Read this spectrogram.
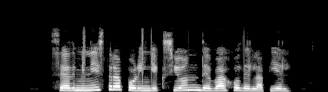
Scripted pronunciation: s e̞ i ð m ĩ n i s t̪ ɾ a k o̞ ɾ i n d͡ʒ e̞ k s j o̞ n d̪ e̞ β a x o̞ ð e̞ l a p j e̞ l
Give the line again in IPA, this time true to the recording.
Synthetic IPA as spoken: s e̞ a ð m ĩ n i s t̪ ɾ a p o̞ ɾ i n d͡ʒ e̞ k s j o̞ n d̪ e̞ β a x o̞ ð e̞ l a p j e̞ l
